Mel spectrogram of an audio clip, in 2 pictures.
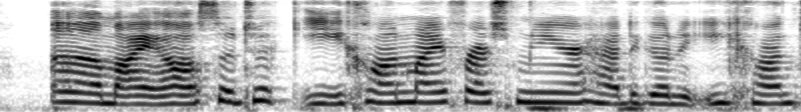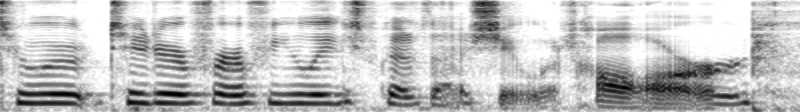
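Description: Over noticeable background noise, a woman speaks fairly quickly at a high pitch with hardly any pauses. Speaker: college student podcast co-host. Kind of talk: casual chat. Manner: animated.

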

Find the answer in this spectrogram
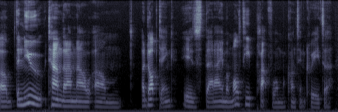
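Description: Here a man speaks with a British accent at a medium pitch. His pace is fairly slow and his pitch varies in an ordinary way. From UK. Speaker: podcast host. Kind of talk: casual chat.

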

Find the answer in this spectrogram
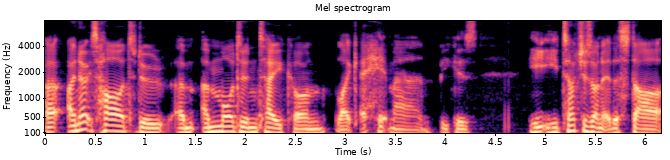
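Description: The recording is very clean, with a silent background. An ordinary speaking voice keeps a moderate pace and ordinary pitch variation. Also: man, medium pitch for a man. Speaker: film podcast co-host. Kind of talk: casual chat.

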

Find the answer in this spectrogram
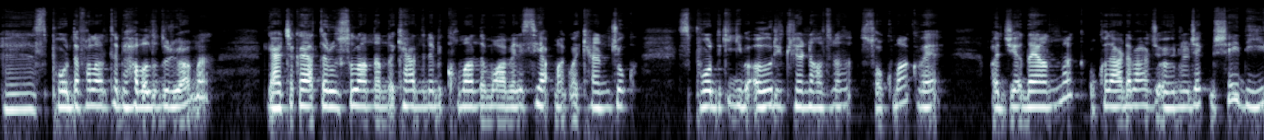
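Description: Vocal fry runs through fairly even intonation at a fairly quick pace on a very clean recording with a silent background. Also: woman, medium pitch for a woman. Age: 30s. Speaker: podcast host. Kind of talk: personal monologue. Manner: halting, many fillers.

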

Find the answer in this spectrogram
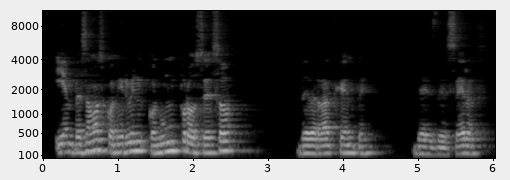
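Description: Against audible room echo, a man talks at a very slow pace and medium pitch with fairly even intonation. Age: 20s. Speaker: fitness coach and physiotherapist. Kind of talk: casual interview chat.

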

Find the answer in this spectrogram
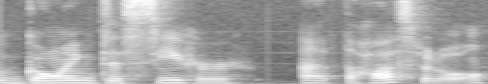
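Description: Fairly even intonation comes from an ordinary speaking voice. The pace is fairly slow. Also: woman. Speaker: podcast co-host. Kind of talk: casual chat.

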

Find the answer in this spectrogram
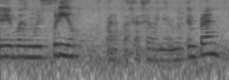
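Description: Noticeable background noise and audible room echo surround the voice. A woman speaks fairly quickly. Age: 30s. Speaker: mother and caregiver. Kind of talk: testimony.

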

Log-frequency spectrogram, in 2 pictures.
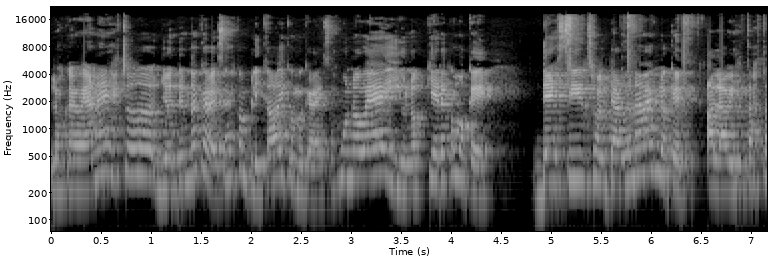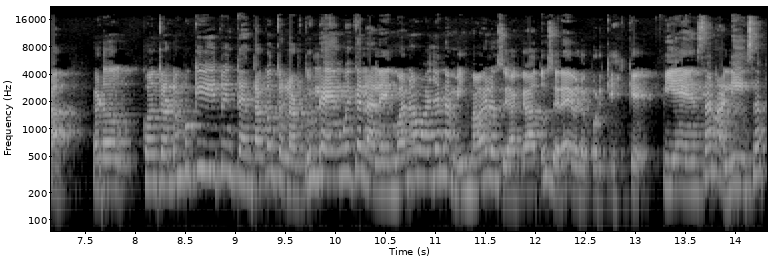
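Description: Raising and projecting her high voice, a woman with a Venezuelan accent talks at a very fast pace with lively intonation, amid noticeable background noise and audible room echo. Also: hardly any pauses, very even loudness. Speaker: podcast co-host. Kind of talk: casual chat.

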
